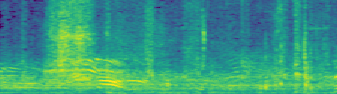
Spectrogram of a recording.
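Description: Faint voices over outdoor background noise, with a short high falling call about half a second in.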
